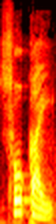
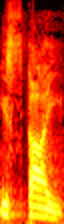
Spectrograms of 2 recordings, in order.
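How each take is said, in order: First: An extra vowel separates the s and k. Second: The s and k are blended together. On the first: The speaker calls it wrong. "সোকাই বলে কোনো ইংরেজি word হয় না, একদমই ভুল উচ্চারণ।" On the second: The speaker calls it right. "নিয়ম অনুযায়ী, যে এস কে consonant blending word"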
